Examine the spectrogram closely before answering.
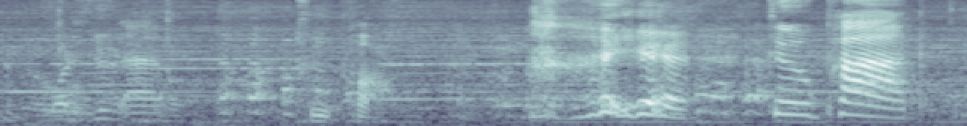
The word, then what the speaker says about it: Tupac: Yeah, Tupac. I say to, ya say pack, to pack, to pack. Easy. Pack. I heard about someone says Tupac. I heard about it. Someone says Tupac.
